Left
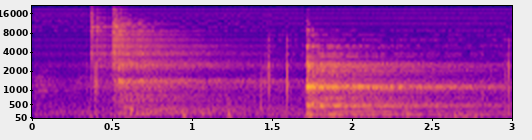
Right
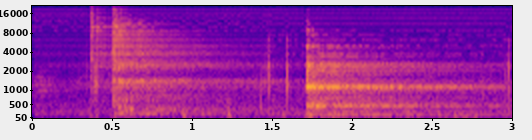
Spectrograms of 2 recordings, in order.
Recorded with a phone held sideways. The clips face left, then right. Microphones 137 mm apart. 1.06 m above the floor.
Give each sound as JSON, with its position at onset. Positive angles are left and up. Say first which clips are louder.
{"t": 0.4, "sound": "tape being pulled", "louder": "right 2 dB", "side_deg": -90, "distance_m": 3.0}
{"t": 1.7, "sound": "a snare drum", "louder": "even", "side_deg": 20, "distance_m": 4.0}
